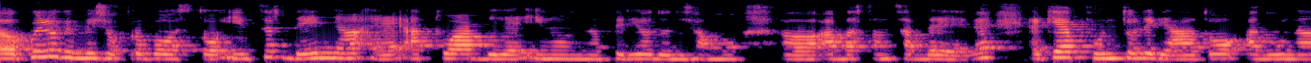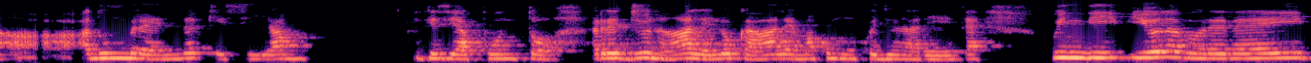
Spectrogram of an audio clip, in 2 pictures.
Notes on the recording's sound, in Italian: Questa puntata podcast è una live zoom del gruppo di imprenditori sostenibili iscritti al mio centro di formazione per l'anno 2020.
